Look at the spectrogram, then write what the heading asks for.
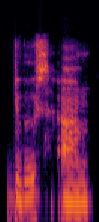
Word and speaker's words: Dubus: I know a family with the same exact spelling in America, and they do pronounce it Dubus, but you said you pronounce it Dubus, Dubus? as the original Dubus, as the original French.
